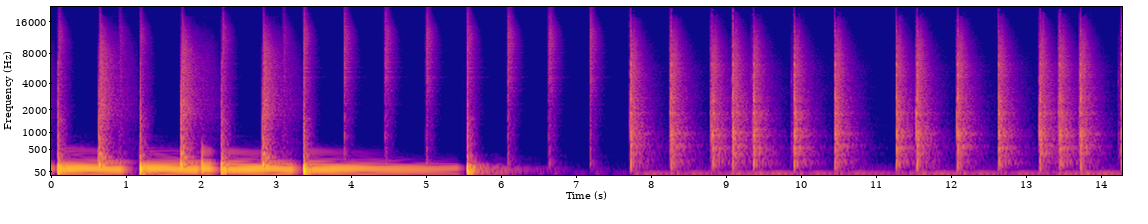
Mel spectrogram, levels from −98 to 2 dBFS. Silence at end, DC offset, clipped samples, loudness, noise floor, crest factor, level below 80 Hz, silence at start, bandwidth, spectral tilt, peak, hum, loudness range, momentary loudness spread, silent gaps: 0 s; under 0.1%; under 0.1%; -24 LUFS; -58 dBFS; 22 dB; -32 dBFS; 0 s; 15.5 kHz; -5.5 dB/octave; -2 dBFS; none; 13 LU; 23 LU; none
